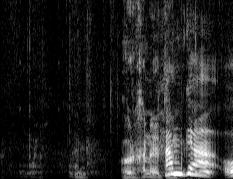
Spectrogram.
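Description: A person's voice: after about a second of near quiet, someone starts speaking loudly about a second in.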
